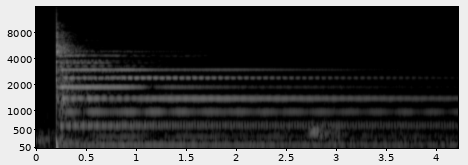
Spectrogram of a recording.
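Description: A meditation bell struck once at a spiritual community gathering, with a sharp attack and a long, steady ringing decay of clear overtones that fades slowly over several seconds in a quiet room.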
